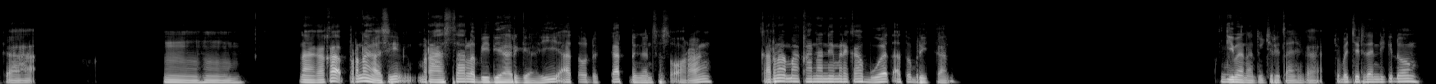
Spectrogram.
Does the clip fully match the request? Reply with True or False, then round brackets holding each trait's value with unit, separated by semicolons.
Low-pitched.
True (105 Hz)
